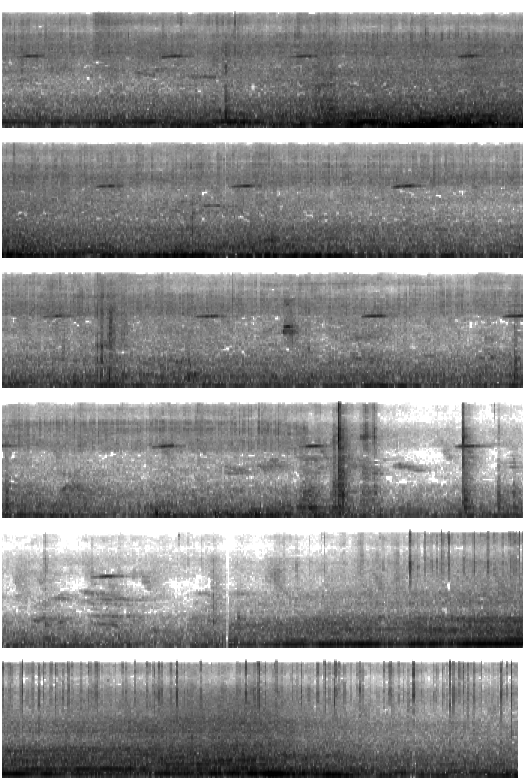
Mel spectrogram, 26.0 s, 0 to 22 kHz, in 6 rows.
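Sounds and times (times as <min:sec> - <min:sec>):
bird chirping: 0:00.0 - 0:02.8, 0:03.6 - 0:19.7.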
